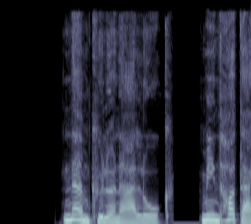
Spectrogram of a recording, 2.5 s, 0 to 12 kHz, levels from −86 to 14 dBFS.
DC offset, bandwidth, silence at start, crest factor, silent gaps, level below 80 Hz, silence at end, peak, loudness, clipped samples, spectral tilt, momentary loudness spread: under 0.1%; 12 kHz; 0.65 s; 14 dB; none; -46 dBFS; 0 s; -4 dBFS; -17 LUFS; under 0.1%; -6 dB/octave; 8 LU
